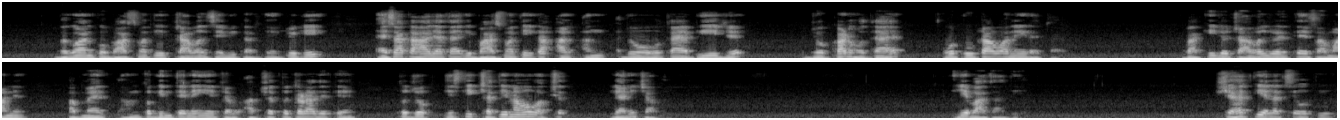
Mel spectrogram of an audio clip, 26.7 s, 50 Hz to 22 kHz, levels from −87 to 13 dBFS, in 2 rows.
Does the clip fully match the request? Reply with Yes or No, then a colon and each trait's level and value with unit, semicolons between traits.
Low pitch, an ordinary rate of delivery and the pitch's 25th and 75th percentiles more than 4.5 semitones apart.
No: low, 120 Hz; average, 155 wpm; average, 3.7 semitones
